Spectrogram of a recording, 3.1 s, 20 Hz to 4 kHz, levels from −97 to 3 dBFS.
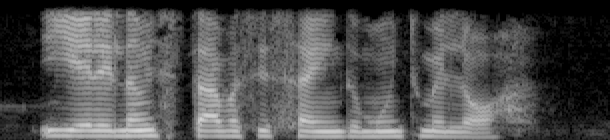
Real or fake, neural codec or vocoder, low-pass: real; none; 3.6 kHz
